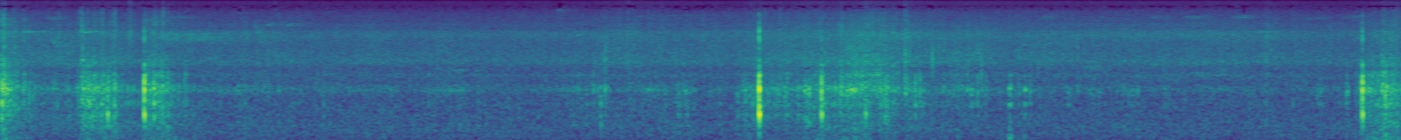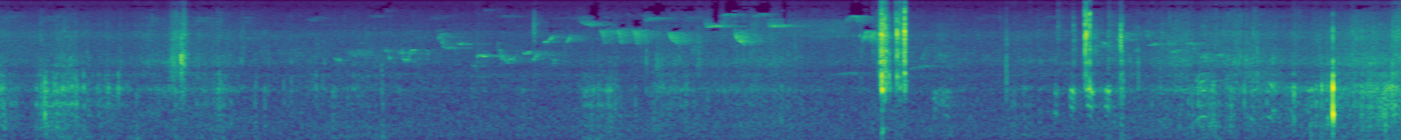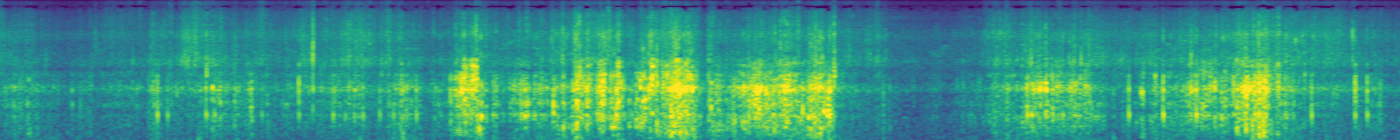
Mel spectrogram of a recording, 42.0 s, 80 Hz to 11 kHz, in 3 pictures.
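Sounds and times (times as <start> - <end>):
birds chirping: 0.0 - 3.2, 4.3 - 42.0
sharp clicks and snaps: 22.8 - 23.2, 24.0 - 25.4.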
